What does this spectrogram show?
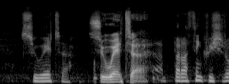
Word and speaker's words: Ceuta: How do you pronounce the horse's name? Ceuta.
